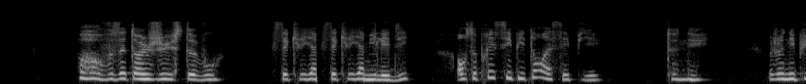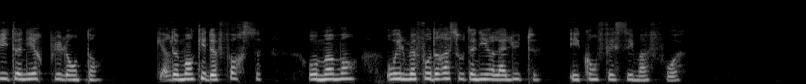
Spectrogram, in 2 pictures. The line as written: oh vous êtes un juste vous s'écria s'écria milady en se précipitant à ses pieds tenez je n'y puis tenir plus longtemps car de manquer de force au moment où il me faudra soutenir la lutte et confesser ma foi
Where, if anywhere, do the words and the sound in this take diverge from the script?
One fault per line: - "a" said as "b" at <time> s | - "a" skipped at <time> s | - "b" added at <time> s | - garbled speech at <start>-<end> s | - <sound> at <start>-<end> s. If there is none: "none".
none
